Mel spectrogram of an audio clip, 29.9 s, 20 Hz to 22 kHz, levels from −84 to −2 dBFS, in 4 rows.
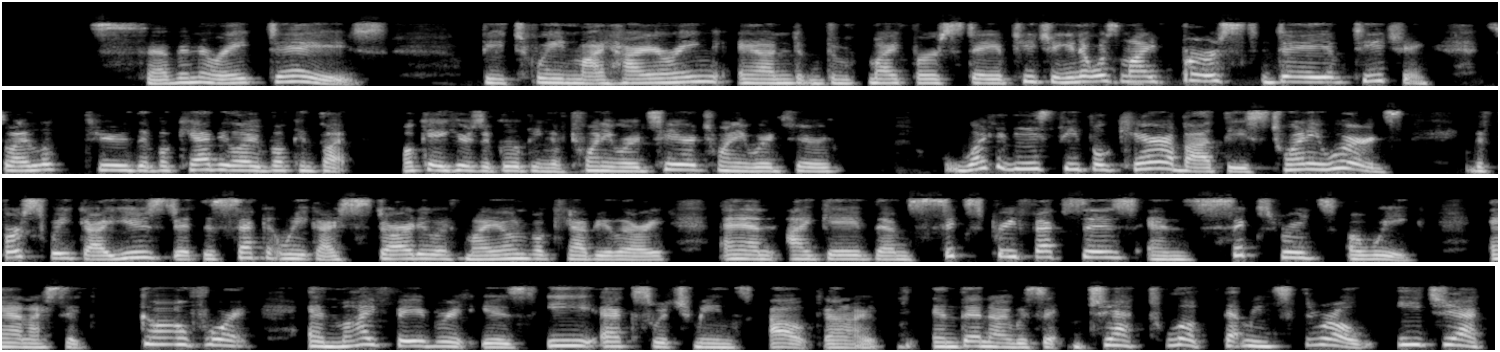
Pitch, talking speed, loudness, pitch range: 210 Hz, 210 wpm, -19 LUFS, 185-250 Hz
